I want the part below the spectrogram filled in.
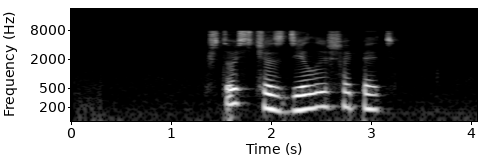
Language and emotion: Russian, neutral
